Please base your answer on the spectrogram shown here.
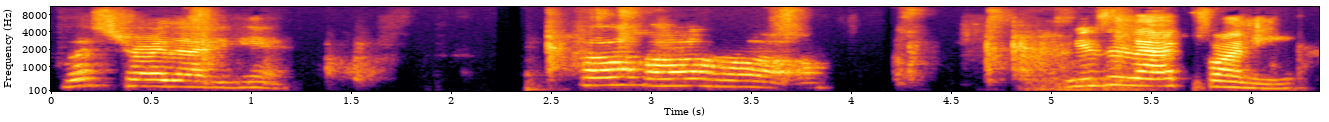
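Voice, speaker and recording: A woman leads a live online card-making class at an easy, unhurried pace. Her voice sits in a middle pitch, and she chats along while she works, teasing herself over small mistakes. A faint hiss runs under the recording. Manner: chatty, self-deprecating, laughs at her own mistakes. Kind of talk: live virtual craft class.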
